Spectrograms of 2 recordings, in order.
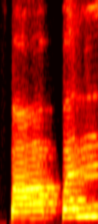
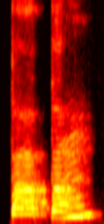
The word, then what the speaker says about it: पापं: पापं नाशयति, पापम नहीं बोलेंगे क्योंकि अनुस्वार के बाद ना का उच्चारण आ रहा है।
